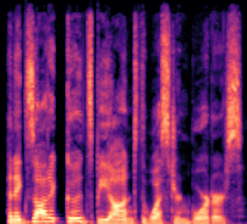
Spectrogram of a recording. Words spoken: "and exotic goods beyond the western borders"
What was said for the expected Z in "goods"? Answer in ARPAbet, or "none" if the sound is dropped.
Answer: Z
